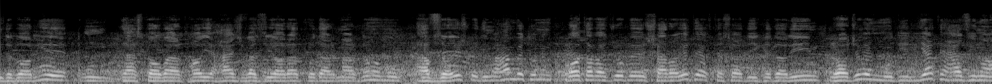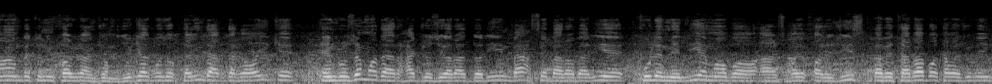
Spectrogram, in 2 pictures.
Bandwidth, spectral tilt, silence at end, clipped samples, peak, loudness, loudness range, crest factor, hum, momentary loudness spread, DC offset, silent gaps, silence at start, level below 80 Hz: 11.5 kHz; -7.5 dB/octave; 0 s; under 0.1%; -4 dBFS; -20 LUFS; 1 LU; 14 dB; none; 5 LU; under 0.1%; none; 0 s; -40 dBFS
